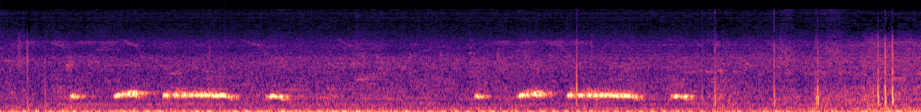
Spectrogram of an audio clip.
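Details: Spotted Dove singing in the Thai 'two kuk hoi' style. Each phrase opens with a short coo, then a longer rolling coo, and ends with a short closing note. The phrase comes twice, about three seconds apart, with faint clicks and a low background hum.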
